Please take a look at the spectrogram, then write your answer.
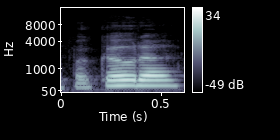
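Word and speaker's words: Bogota: to go back to December 12th 2018 in bagoda New Jersey yes that's how it's pronounced it was a cold Wednesday night and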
